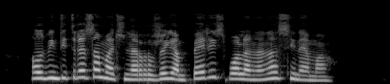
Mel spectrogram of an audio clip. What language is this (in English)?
Catalan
